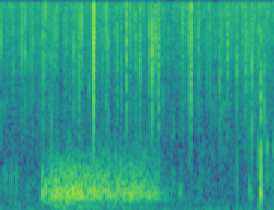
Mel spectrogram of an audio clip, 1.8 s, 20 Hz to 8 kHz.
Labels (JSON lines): {"label": "biophony, growl", "recorder": "SoundTrap 600 or HydroMoth"}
